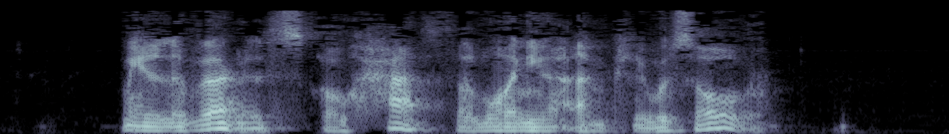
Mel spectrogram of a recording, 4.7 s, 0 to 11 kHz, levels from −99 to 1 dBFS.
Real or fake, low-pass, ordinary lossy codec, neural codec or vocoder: fake; 9.9 kHz; MP3, 32 kbps; codec, 24 kHz, 1.5 kbps, HILCodec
